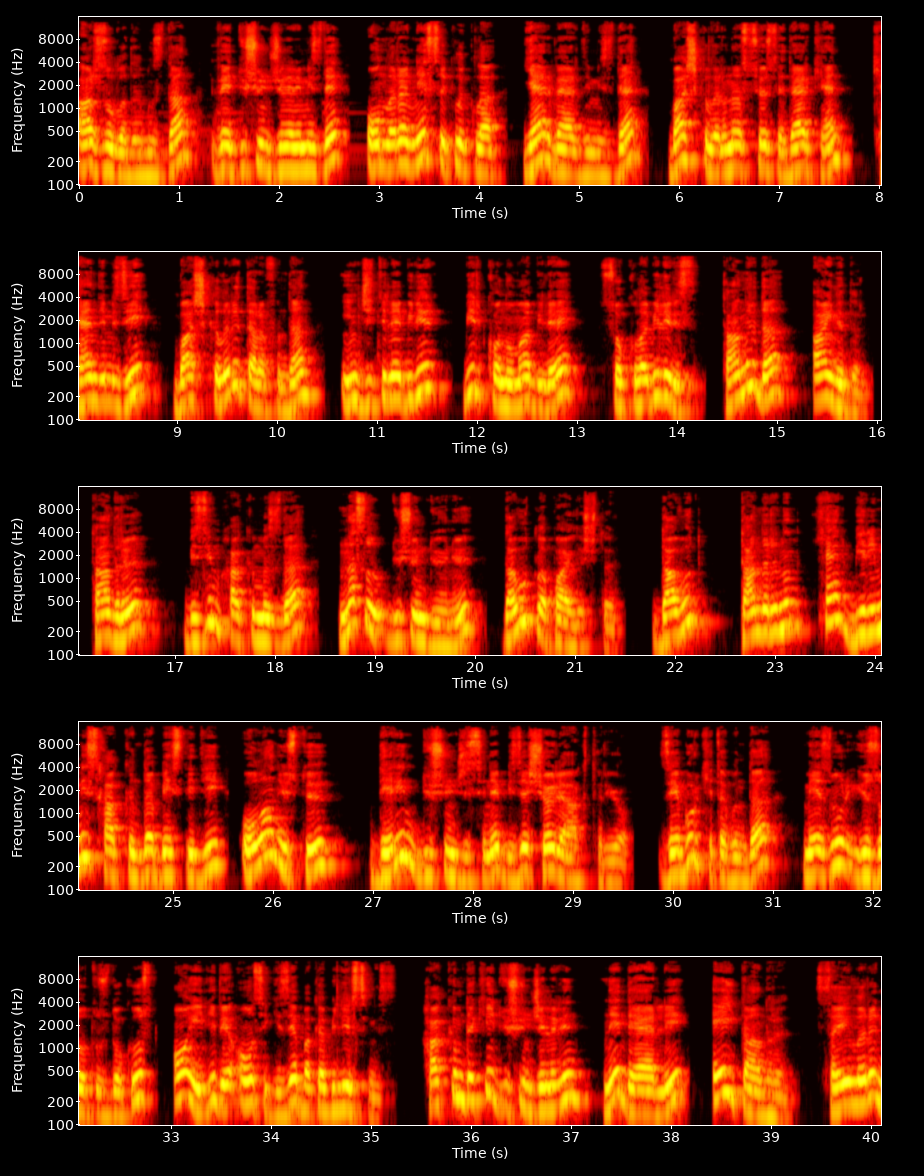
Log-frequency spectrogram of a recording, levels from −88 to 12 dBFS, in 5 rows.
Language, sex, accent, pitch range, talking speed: Turkish, male, native, 150-215 Hz, 85 wpm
